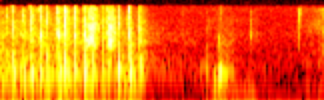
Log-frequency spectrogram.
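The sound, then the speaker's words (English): Keyboard typing: a rapid, dense burst of keystrokes lasting over a second, then a few scattered, fainter clicks. “Did somebody type a little louder?”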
